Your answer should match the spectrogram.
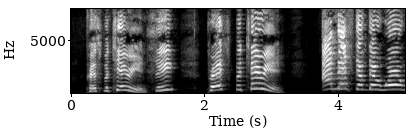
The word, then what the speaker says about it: Presbyterian: pz B Rion when they break it down like that that helps me and that's what my memory will collect that and then I'll start pronouncing it like they pronouncing Presbyterian Presbyterian see Presbyterian I messed up that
